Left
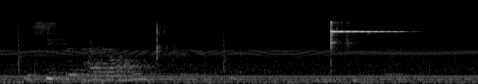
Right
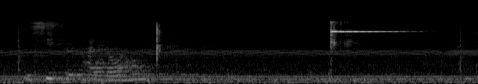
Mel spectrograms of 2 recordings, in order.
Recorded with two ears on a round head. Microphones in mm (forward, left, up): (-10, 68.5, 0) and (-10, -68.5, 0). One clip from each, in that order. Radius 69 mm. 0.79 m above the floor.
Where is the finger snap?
35° right (ahead or behind), 1.6 m.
